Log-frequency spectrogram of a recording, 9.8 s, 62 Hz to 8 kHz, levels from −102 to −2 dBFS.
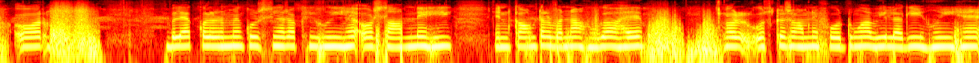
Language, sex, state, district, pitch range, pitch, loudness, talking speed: Hindi, female, Bihar, Bhagalpur, 220-230 Hz, 225 Hz, -14 LUFS, 140 wpm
